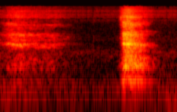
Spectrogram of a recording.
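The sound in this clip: A speaker pauses to take a breath: a soft, breathy sound fades out, then after a short silence comes one louder, sharp breath of rushing air.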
